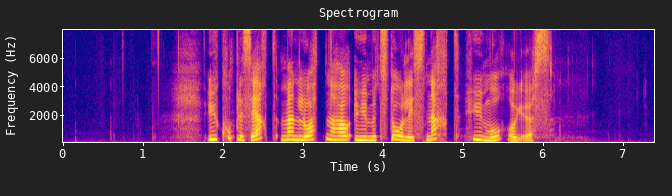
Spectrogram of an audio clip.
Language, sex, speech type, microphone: Norwegian, female, read, Shure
